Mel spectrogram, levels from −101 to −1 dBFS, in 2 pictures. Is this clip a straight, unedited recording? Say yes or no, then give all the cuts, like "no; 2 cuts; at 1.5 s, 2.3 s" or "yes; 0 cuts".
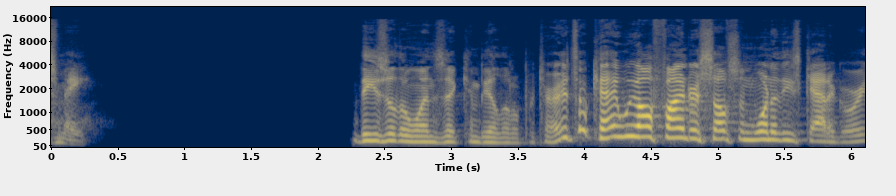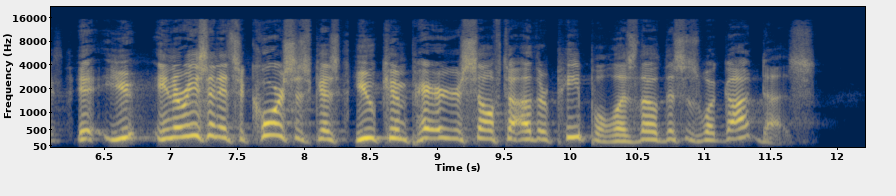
no; 2 cuts; at 6.2 s, 8.3 s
